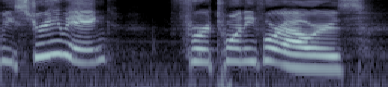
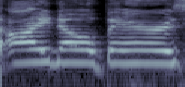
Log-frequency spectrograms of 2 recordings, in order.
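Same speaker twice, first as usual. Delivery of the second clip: ordinary talk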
